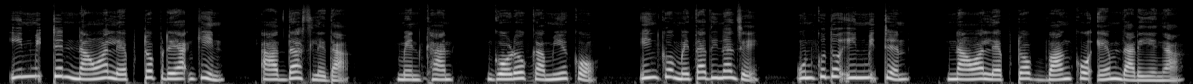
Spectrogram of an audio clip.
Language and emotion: Santali, sad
